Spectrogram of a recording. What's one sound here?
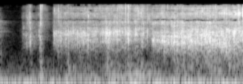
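Slime squishes and crackles under pressing fingers.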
